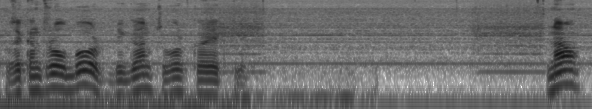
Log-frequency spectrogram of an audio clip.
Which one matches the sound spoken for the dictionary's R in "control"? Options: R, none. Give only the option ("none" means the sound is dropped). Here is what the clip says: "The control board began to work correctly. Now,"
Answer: R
